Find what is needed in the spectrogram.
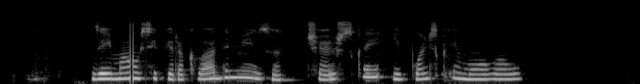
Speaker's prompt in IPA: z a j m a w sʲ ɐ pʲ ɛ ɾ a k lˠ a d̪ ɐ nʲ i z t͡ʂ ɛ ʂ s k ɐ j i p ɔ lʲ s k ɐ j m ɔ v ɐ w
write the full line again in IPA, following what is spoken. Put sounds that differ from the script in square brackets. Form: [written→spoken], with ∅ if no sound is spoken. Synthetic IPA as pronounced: z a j m a w sʲ ɐ pʲ ɛ ɾ a k lˠ a d̪ ɐ [nʲ→mʲ] i z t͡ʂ ɛ ʂ s k ɐ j i p ɔ lʲ s k ɐ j m ɔ v ɐ w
